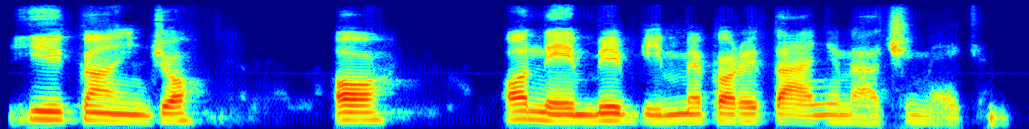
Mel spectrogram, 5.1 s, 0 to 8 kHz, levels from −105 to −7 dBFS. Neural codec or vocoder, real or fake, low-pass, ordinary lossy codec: codec, 16 kHz, 1 kbps, X-Codec, HuBERT features, trained on LibriSpeech; fake; 7.2 kHz; none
